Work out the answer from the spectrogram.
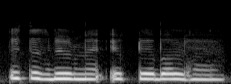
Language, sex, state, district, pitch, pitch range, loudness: Hindi, female, Bihar, Patna, 245 Hz, 240-255 Hz, -12 LUFS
